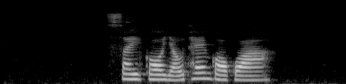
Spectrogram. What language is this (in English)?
Cantonese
